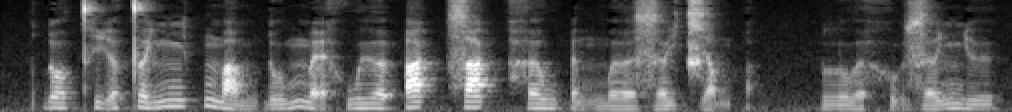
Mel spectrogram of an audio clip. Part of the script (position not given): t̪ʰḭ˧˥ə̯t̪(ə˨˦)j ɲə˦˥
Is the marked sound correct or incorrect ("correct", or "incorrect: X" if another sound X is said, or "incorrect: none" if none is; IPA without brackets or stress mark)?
correct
